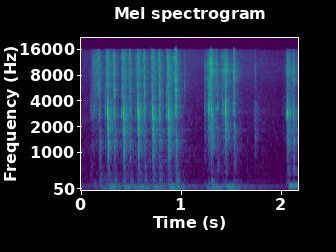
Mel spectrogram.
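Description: Typing on a computer keyboard: a quick run of keystrokes, a short pause, then a few more keystrokes about a second and a half in.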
